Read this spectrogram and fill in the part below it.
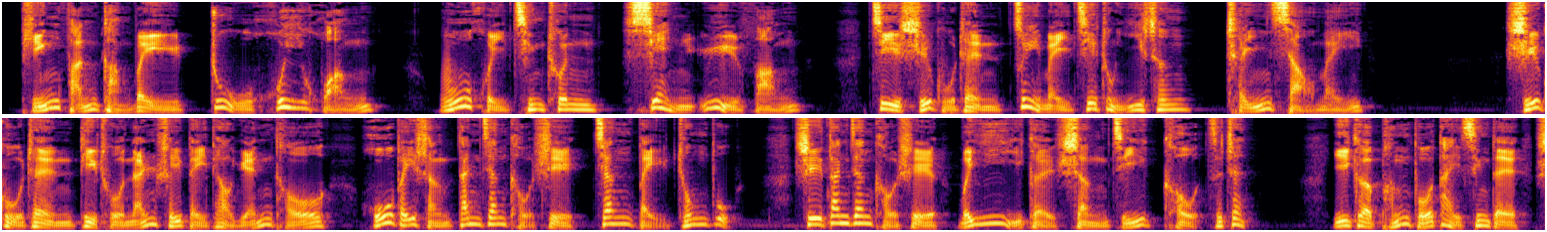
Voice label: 男 人物 一个平凡的人 记最美接种医生; 一个平凡的人 记最美接种医生陈某

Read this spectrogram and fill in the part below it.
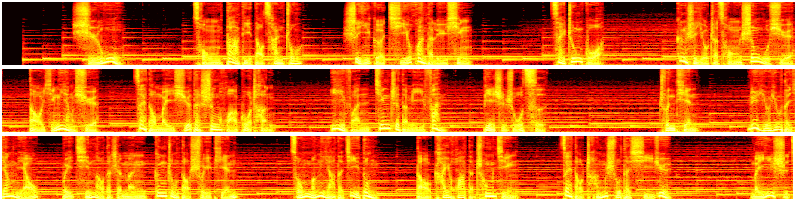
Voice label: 男 舌尖感觉 烤肉拌饭

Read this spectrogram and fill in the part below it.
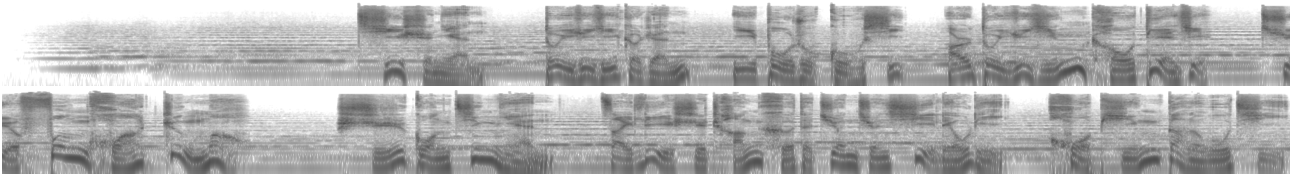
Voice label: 男 专题 企业专题

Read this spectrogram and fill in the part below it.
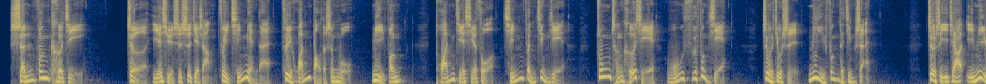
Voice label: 男7 专题 干音, 国语男声配音; 神蜂科技; 全能型

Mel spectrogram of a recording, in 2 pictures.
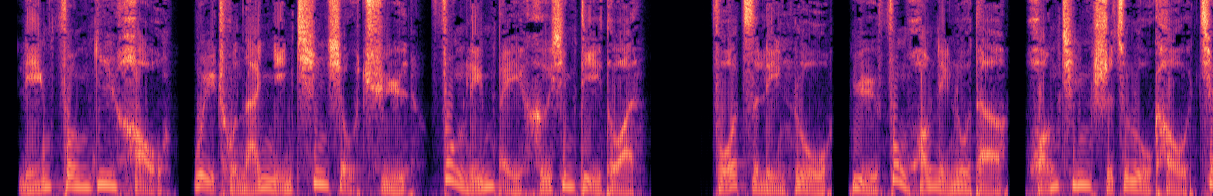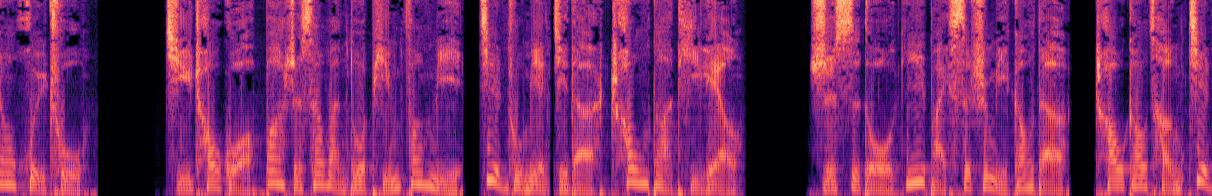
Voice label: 男 报告 商业规划经营; 某房地产商壹號商业规划经营

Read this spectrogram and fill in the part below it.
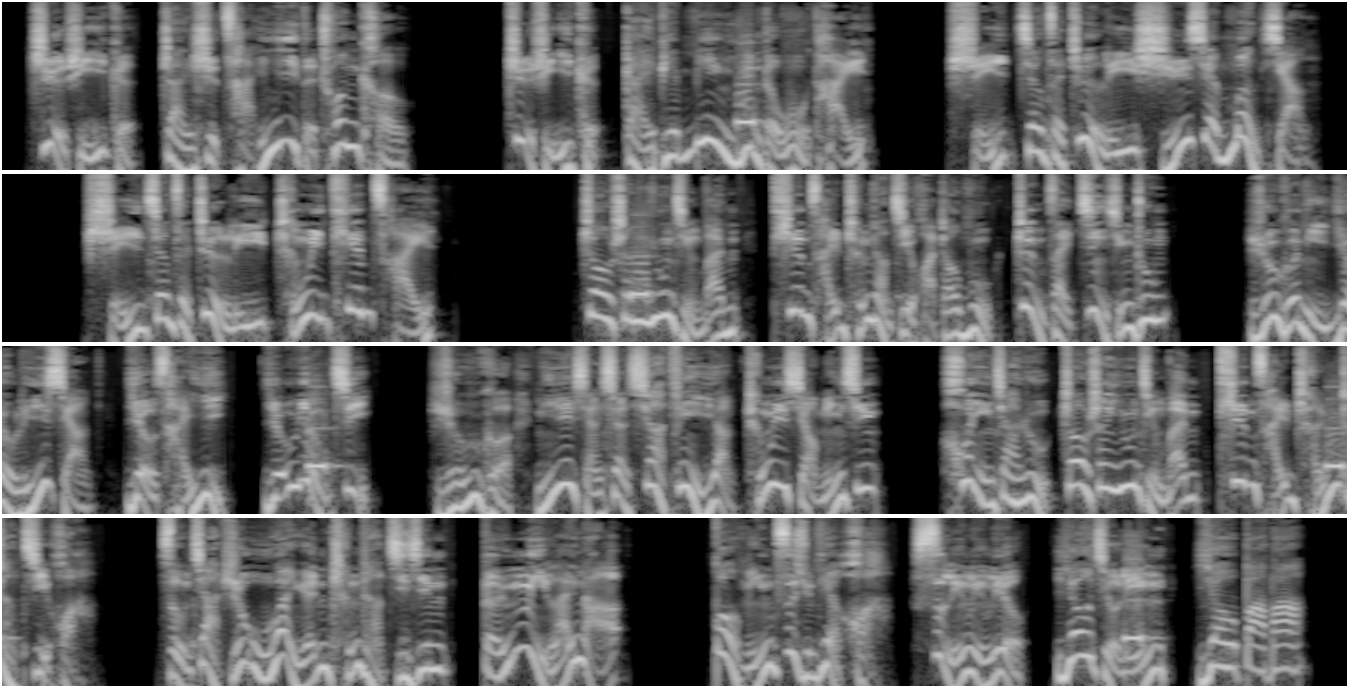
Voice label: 男 房地产广告 活动宣传, 国语男声配音

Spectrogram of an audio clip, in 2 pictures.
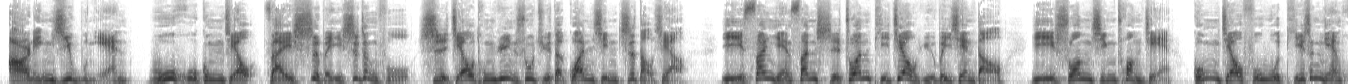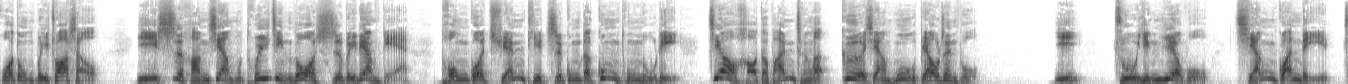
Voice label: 男 汇报 电视汇报片解说词, 配音; 公交集团2015年度电视汇报片解说词

